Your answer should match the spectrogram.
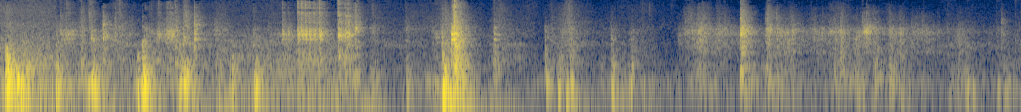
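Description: Faint scattered knocks, clicks and rustles of a person moving about a small room and handling things, with one sharper knock a little before the middle.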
